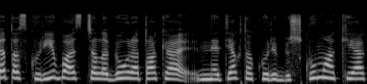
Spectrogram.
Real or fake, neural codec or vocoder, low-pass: real; none; 10.8 kHz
